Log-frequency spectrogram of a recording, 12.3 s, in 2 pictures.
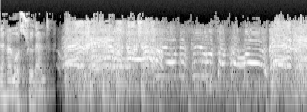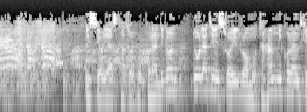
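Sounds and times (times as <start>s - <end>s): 
speech: 0.0s - 3.3s, 7.8s - 12.2s
crowd of thousands of protesters shouting and chanting in Tel Aviv: 1.1s - 10.0s.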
